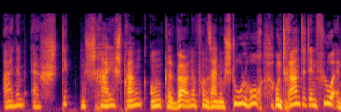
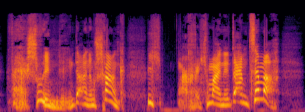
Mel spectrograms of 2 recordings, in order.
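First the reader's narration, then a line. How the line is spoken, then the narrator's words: Gasping. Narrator (German): japste er Harry zu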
